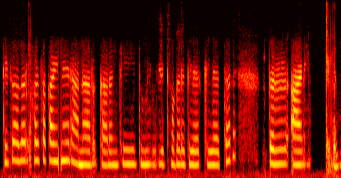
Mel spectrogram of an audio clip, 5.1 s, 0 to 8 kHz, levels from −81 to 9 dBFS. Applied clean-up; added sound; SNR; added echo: neural diffusion model UNIVERSE++.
